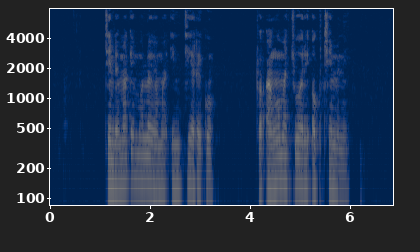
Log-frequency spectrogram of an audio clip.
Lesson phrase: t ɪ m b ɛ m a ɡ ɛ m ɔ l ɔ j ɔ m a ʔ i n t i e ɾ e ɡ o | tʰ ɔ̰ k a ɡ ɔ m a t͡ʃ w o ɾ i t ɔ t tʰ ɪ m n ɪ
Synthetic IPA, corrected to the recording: t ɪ m b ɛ m a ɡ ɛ m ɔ l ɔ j ɔ m a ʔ i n t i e ɾ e ɡ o | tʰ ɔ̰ ʔ a ŋ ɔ m a t͡ʃ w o ɾ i ʔ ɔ k tʰ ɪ m n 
